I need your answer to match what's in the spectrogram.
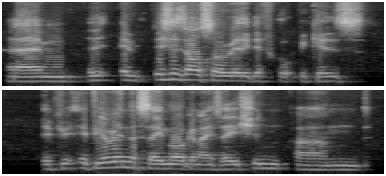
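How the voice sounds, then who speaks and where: A man's voice: medium pitch, a little mellow, poor audio. A man speaking as a guest on a webinar, talking casually with a lot of restarts, fillers and hedges. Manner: halting, full of restarts and fillers.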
